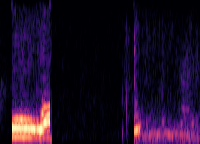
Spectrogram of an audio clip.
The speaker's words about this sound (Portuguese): A ligação cortou.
